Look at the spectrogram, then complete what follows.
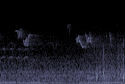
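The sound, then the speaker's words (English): Several decoys play short, chirpy red crossbill calls while a silent male red crossbill is being caught; their high clipped notes sound faintly and irregularly over a steady low hum, with no voices. “He's not calling, but the many decoys are.”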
